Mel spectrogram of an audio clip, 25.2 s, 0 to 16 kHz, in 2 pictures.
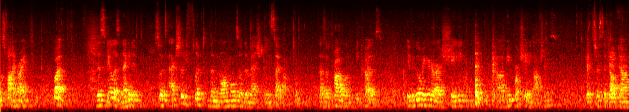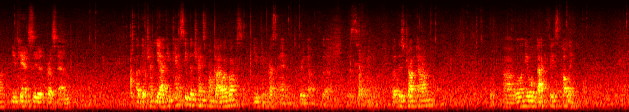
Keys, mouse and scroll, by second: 16.1 n, 17.1 n, 18.3 n, 18.7 n, 19.6 n.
